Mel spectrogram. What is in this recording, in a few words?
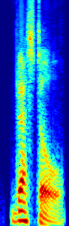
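"vestal", American English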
